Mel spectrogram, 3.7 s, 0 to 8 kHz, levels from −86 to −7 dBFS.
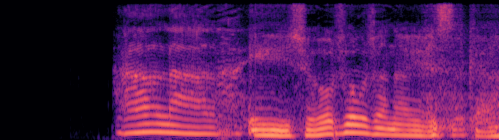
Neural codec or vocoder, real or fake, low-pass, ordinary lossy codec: codec, 16 kHz in and 24 kHz out, 0.4 kbps, LongCat-Audio-Codec, two codebook decoder; fake; 7.2 kHz; none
